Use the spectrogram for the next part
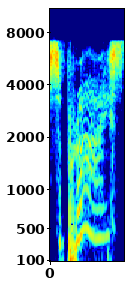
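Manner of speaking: high, gasping surprise; surprised voice. Shown as a demonstration. Teacher naming the monster's feeling, high and amazed. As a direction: say it like you just got a shock.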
